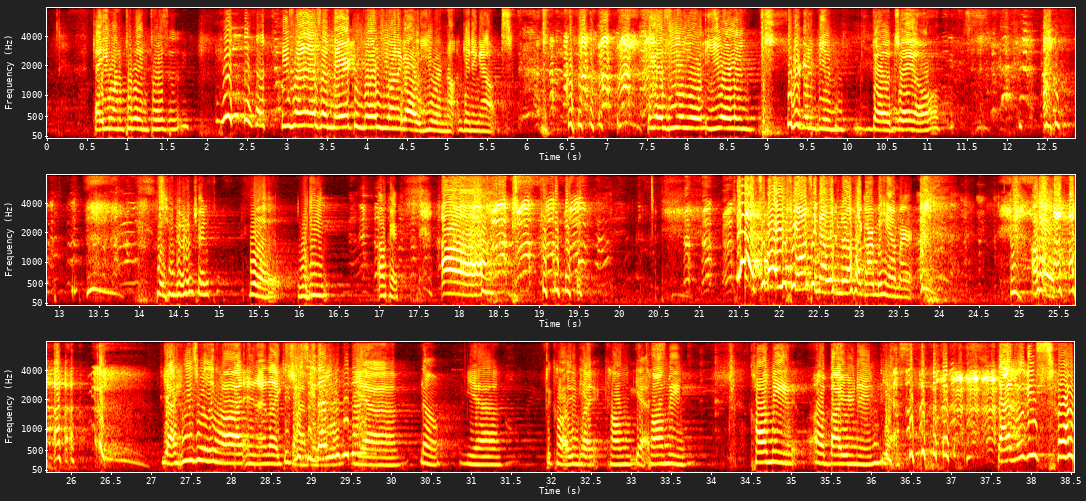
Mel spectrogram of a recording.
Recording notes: The first ever crushes live show was recorded in January of 2020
